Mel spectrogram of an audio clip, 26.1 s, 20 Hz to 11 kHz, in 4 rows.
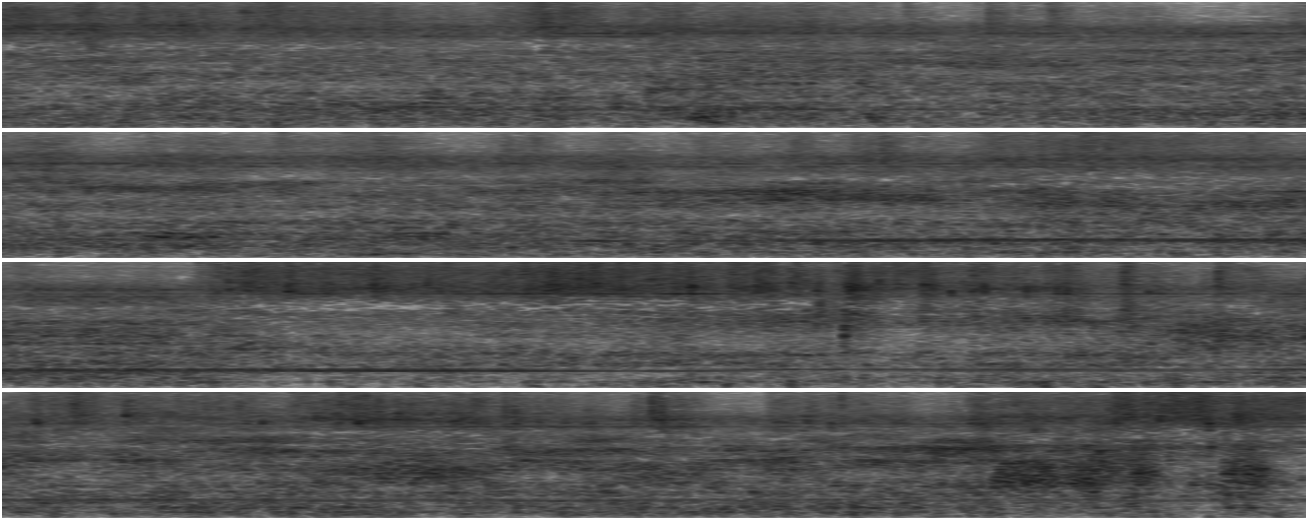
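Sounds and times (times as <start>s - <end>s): industrial vacuum cleaner running: 0.0s - 26.0s.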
